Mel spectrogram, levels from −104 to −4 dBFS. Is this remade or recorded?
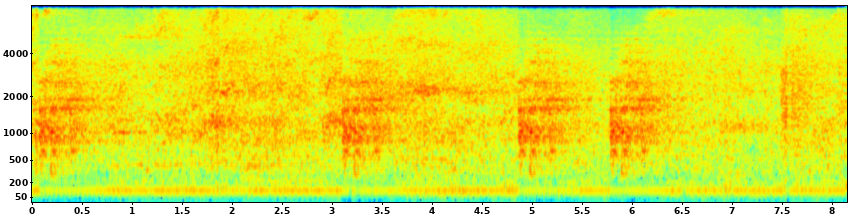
recorded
